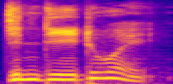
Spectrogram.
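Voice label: congratulation, Scottish Gaelic; gcompris-data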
